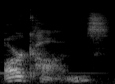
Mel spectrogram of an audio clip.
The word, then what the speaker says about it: archons: see you guys in a second so it's pronounced archons that is the least of my worries right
